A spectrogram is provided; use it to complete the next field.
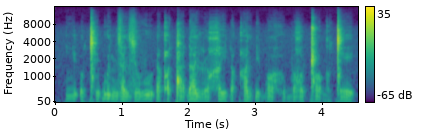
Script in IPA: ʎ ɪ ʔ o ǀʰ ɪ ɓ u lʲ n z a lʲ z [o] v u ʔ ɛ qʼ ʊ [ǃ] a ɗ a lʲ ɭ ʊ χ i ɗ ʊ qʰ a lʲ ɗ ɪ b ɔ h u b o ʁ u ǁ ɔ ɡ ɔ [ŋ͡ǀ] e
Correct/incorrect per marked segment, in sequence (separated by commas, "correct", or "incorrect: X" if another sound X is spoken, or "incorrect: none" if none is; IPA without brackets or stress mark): correct, correct, incorrect: ǀ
